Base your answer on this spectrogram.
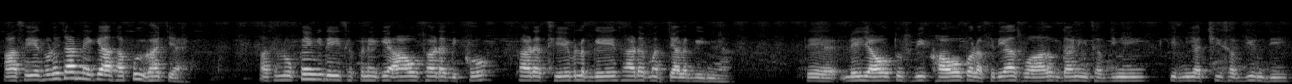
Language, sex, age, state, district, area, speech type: Dogri, female, 45-60, Jammu and Kashmir, Udhampur, rural, spontaneous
